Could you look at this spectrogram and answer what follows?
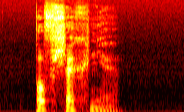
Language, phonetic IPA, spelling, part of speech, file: Polish, [pɔˈfʃɛxʲɲɛ], powszechnie, adverb, Pl-powszechnie.ogg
